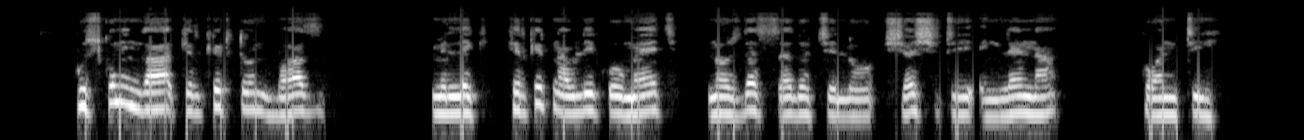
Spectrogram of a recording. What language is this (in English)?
Brahui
